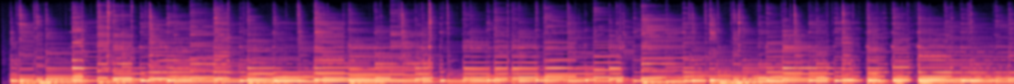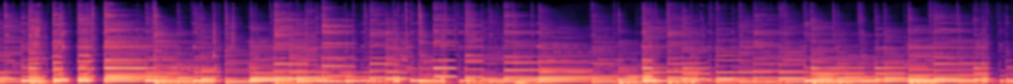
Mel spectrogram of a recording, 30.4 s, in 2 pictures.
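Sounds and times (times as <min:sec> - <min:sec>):
guitars: 0:00.0 - 0:30.4.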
